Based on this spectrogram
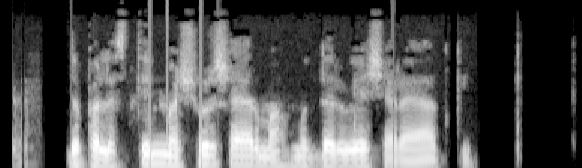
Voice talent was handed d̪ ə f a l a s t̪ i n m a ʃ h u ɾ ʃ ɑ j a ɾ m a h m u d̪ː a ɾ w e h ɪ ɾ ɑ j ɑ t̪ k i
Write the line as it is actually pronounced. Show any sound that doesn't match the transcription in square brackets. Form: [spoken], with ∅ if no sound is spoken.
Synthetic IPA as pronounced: d̪ ə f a l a s t̪ i n m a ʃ h u ɾ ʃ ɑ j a ɾ m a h m u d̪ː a ɾ w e [ʃ] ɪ ɾ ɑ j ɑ t̪ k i

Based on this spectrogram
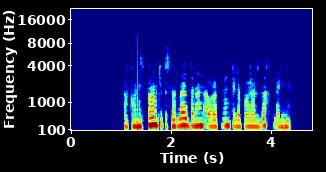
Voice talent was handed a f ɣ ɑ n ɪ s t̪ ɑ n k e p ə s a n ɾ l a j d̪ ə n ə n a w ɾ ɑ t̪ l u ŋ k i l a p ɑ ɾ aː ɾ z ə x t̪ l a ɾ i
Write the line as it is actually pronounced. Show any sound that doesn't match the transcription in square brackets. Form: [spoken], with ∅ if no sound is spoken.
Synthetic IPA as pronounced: a f ɣ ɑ n ɪ s t̪ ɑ n k e p ə s a [∅] ɾ l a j d̪ ə n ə n a w ɾ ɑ t̪ l u ŋ k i l a p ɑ ɾ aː ɾ z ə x t̪ l a ɾ i

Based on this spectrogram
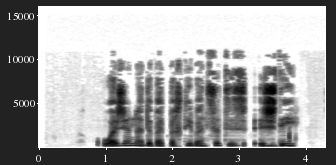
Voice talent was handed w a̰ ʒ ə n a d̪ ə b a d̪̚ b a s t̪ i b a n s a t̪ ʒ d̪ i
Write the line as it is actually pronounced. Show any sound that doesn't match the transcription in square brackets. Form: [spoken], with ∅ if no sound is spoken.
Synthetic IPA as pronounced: w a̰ ʒ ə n a d̪ ə b a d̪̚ b a [x] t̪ i b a n s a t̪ ʒ d̪ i

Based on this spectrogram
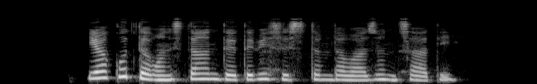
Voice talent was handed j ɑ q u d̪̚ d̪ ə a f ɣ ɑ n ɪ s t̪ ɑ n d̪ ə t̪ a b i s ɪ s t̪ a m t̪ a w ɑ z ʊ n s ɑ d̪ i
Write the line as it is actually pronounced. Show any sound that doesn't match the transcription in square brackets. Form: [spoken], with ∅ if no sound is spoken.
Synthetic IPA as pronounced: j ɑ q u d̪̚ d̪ ə a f ɣ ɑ n ɪ s t̪ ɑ n d̪ ə t̪ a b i s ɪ s t̪ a m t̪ a w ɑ z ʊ n s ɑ [t̪] i

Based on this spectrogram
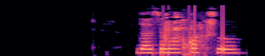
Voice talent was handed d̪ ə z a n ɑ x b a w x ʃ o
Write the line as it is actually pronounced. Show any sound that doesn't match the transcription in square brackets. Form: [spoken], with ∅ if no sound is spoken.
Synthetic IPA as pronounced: d̪ [ɑ] z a [m] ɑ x [w] a [∅] x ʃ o

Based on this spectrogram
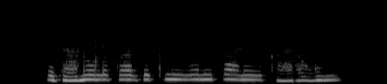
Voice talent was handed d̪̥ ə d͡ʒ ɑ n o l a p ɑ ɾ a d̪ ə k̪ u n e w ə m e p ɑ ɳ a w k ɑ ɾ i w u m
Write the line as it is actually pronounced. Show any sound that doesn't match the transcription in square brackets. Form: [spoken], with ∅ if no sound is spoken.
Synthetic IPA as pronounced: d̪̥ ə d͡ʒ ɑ n o l a p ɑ ɾ a d̪ ə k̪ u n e w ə [n] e p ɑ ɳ [e] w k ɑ ɾ [a] w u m

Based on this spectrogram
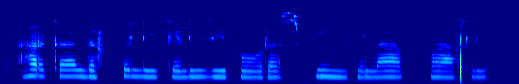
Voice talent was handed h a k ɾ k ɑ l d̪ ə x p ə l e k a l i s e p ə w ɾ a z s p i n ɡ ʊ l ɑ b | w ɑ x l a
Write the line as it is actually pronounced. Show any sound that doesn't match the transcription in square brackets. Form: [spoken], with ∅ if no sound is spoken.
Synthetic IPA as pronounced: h a [∅] ɾ k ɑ l d̪ ə x p ə l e k a l i [z] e p ə w ɾ a z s p i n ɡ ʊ l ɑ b | w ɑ x l [i]

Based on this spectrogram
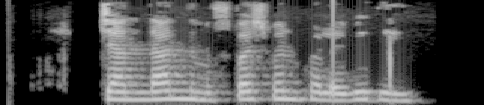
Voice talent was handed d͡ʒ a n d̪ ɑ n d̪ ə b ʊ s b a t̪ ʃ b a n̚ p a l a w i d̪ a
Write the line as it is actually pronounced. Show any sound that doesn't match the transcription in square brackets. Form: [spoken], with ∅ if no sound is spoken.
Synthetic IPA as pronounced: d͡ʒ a n d̪ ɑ n d̪ ə [m] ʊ s b a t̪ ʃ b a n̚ p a l a w i d̪ [i]

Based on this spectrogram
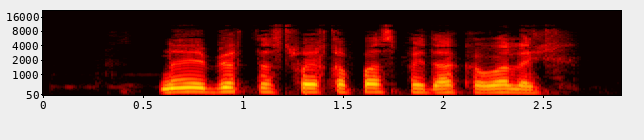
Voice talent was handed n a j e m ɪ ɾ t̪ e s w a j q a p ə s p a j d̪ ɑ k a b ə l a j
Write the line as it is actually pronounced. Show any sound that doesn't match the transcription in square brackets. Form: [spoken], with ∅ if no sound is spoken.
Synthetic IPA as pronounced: n a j e [b] ɪ ɾ t̪ [a] s w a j q a p [a] s p a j d̪ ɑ k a [w] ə l a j

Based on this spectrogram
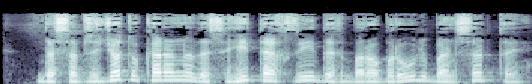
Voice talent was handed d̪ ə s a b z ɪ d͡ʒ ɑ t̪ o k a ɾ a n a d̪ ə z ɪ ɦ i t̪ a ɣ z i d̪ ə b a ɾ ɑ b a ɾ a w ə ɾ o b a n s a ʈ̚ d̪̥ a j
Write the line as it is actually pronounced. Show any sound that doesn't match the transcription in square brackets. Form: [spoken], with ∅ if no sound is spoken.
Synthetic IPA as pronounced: d̪ ə s a b z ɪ d͡ʒ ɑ t̪ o k a ɾ a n a d̪ ə [s] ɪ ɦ i t̪ a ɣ z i d̪ ə b a ɾ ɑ b a ɾ a w ə [l] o b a n s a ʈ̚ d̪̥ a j

